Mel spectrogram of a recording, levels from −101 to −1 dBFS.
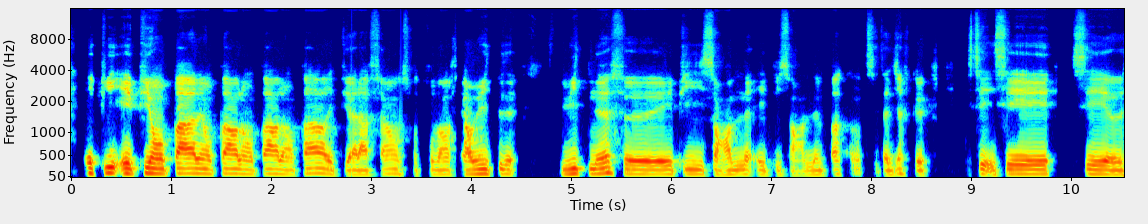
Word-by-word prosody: et 115 - +3
puis 120 0 +5
et 105 - +6
puis 115 +1 +2
on 105 -2 +6
parle 110 -1 +5
et - - +1
on 100 - 0
parle, 105 -2 +2
on 95 - -2
parle, 100 -1 0
on 90 -1 -4
parle 110 -1 +1
et - - -4
puis 90 - -7
à 90 - 0
la 85 0 -1
fin, 95 +3 -8
on 100 -2 -5
se 100 - -22
retrouve 90 -1 -9
à - - 0
en 90 - -3
faire 95 +1 -1
8 100 -1 +1
de 100 -1 -3 0.4
8-9, 105 +3 +1
heu 95 -1 +5
et 95 - -2
puis - - -10
ils 95 -1 -2
s'en 90 -1 -4
rendent 90 +3 -3
et 90 - -6
puis 85 - -15
ils - - -12
s'en 80 -1 -9
rendent 80 +1 -9
même 85 0 -7
pas 95 +2 -6
compte. - - -12
C'est-à-dire 100 +4 -8
que - - -6 0.4
c'est - - -3
c'est, 95 +1 +2 0.5
heu, 90 -1 +1
95 Hz, 260 wpm, -22 LUFS, 90-105 Hz, 0.5 s, et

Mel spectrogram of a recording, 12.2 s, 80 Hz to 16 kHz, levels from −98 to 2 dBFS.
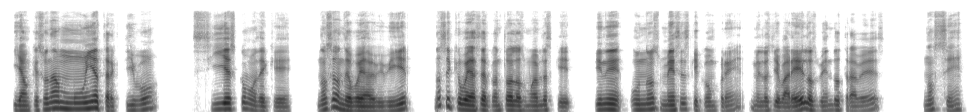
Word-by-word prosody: Y 125 - -5
aunque 120 0 -1
suena 150 +5 +2
muy 155 0 +3
atractivo, 130 - -1 0.4
sí 145 +2 0
es 150 -1 +5
como 150 -5 -5
de 110 -1 -3
que 105 -1 -8 0.3
no 135 +4 -3
sé 180 - -6
dónde 140 - +4
voy 110 -1 +6
a 105 - +3
vivir, 115 +8 -1 0.3
no 225 - -5
sé 220 -4 -4
qué 150 - -2
voy 130 -3 +8
a - - +10
hacer 125 0 +1
con 120 0 -6
todos 125 0 +3
los 115 -1 +1
muebles 115 +2 -3
que 105 -4 -9 0.3
tiene 135 -1 +3
unos 135 +4 -2
meses 125 +4 0
que 125 -4 -7
compré, 115 +1 -10
¿me 115 - -11
los 115 0 -5
llevaré, 105 0 +3
los 125 -6 +2
vendo 115 +3 -7
otra 115 -3 -6
vez? 120 +6 -9 0.5
No 130 +3 -8
sé. 135 -2 -11
125 Hz, 200 wpm, -24 LUFS, 115-145 Hz, 0.5 s, a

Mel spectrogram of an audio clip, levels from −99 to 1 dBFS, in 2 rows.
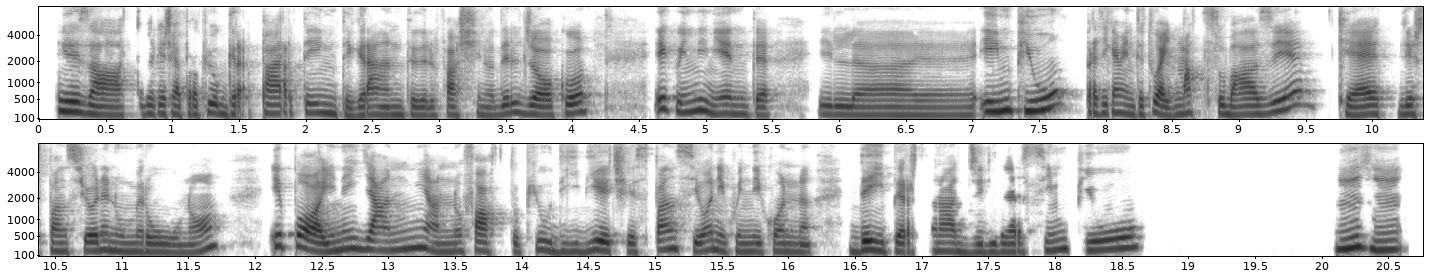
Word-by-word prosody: Esatto, 170 -8 +3
perché 175 +1 -2
c'è 175 -1 0
proprio 180 +2 0
gra 185 - -2
parte 185 +1 -1
integrante 160 -4 -2
del 155 0 -3
fascino 160 0 -3
del 180 +6 -1
gioco 185 +4 +2 0.4
e 270 +1 +2
quindi 230 +2 +1
niente 175 -4 -2 0.3
il 165 -1 -1
e 155 0 -4
in 240 +3 +6
più, 235 +1 +5 0.3
praticamente 185 -3 -2
tu - - -7
hai - - +7
il 160 - -8
mazzo 190 -1 -2
base 215 - +1
che 165 - -2
è 170 +2 +3
l'espansione 175 +1 -1
numero 165 -2 -2
1 155 - -3 0.3
e 270 0 0
poi 180 -11 +6
negli 215 +2 -1
anni 205 +4 +1
hanno 165 +1 -3
fatto 175 -1 -1
più 190 +5 -5
di 160 0 -6
10 180 0 +2
espansioni 195 +1 -1
quindi 165 -1 -4
con 160 -2 -3 0.3
dei 180 +2 +5
personaggi 165 -2 -2
diversi 160 +2 -3
in 205 +3 -2
più 205 +6 +2 1.5
Mh-mh. 210 -2 +3
175 Hz, 135 wpm, -23 LUFS, 160-195 Hz, 1.5 s, hai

